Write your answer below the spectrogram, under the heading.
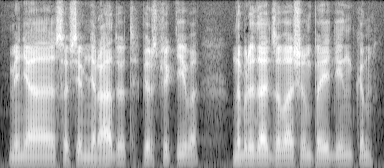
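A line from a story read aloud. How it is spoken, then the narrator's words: Heavy sigh. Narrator (Russian): тяжело вздохнула Таша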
